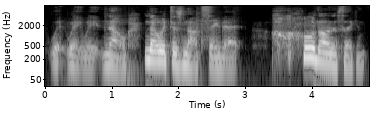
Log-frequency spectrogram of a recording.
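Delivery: ordinary delivery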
